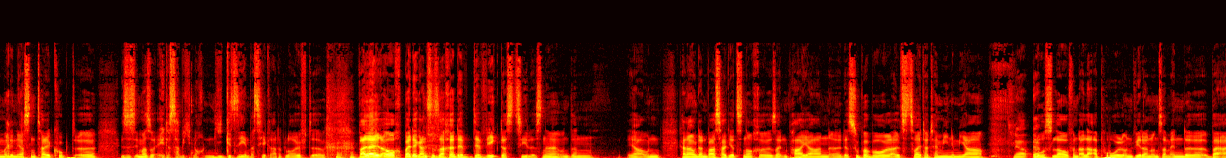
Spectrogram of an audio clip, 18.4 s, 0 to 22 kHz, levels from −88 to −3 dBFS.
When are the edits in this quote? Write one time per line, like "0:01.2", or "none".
0:15.5

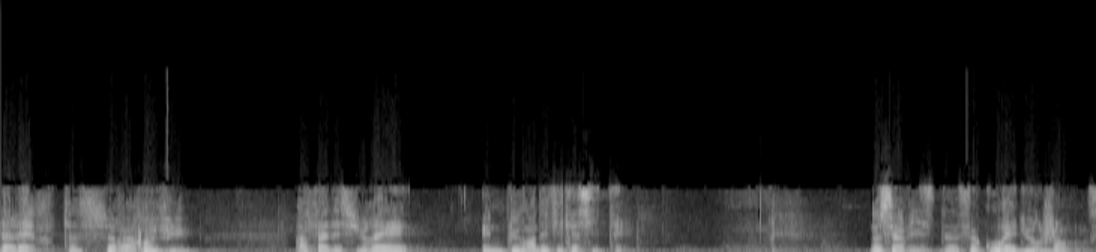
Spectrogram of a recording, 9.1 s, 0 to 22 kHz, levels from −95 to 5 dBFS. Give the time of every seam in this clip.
none

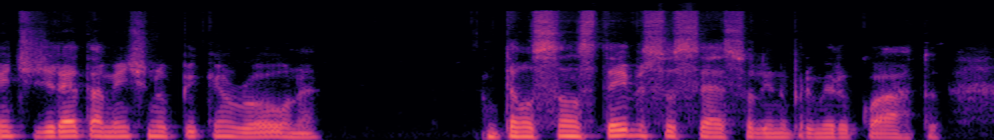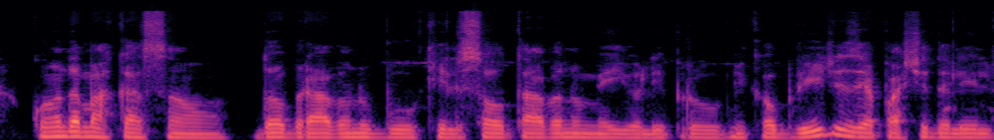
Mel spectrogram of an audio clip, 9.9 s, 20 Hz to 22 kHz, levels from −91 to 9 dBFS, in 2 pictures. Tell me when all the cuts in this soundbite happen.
none

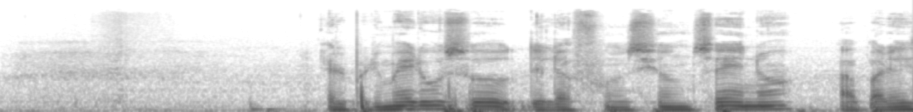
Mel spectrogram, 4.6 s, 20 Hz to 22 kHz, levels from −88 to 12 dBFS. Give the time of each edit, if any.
0:01.5

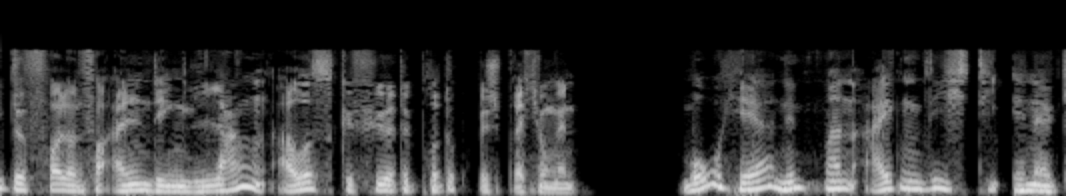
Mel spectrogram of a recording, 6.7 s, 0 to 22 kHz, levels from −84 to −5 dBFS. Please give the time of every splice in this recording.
none

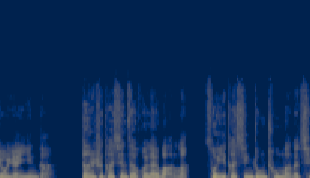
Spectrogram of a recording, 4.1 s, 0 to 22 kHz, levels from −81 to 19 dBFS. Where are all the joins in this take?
0:00.9
0:02.7

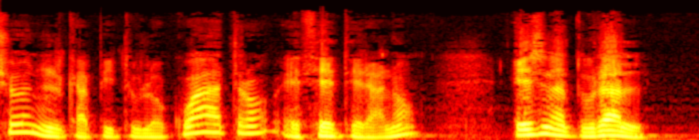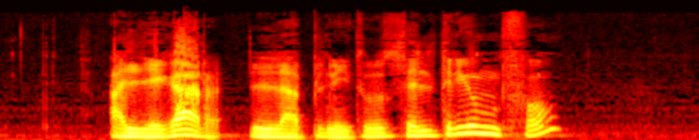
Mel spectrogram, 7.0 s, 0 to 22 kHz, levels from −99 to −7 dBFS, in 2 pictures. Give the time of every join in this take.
none

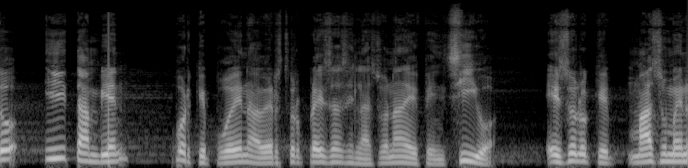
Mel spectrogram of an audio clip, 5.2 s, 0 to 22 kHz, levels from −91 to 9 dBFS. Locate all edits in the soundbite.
0:01.3

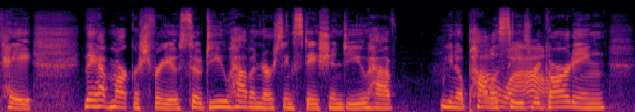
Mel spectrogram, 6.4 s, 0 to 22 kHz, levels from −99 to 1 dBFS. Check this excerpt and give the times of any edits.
none

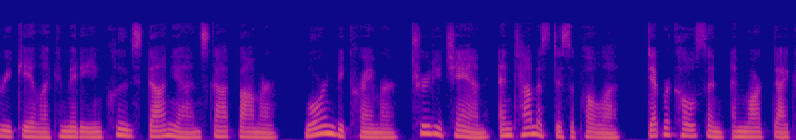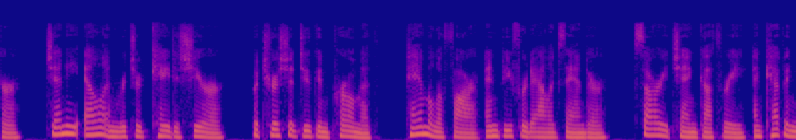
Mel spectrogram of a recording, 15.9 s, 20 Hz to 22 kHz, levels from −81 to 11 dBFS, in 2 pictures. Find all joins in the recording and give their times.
none

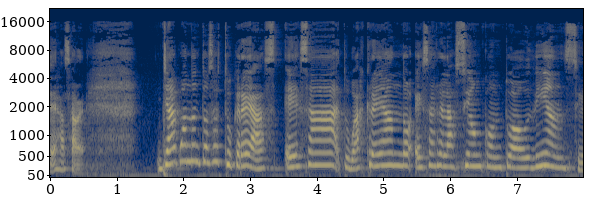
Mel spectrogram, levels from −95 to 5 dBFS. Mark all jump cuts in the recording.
none

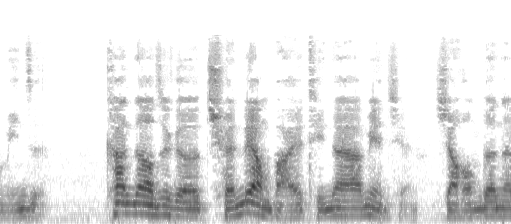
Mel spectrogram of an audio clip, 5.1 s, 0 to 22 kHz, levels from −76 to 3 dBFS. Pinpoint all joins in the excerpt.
0:04.2

